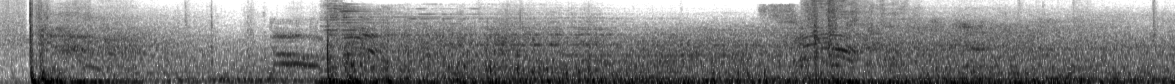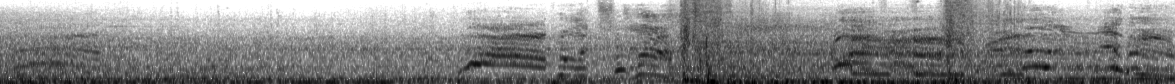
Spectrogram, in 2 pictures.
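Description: Swords clash and slash with sharp metallic strikes.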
